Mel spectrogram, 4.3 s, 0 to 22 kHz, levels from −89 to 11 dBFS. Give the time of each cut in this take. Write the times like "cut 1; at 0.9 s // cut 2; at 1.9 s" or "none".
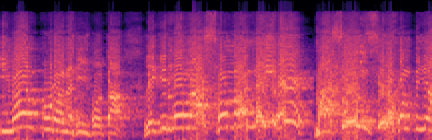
cut 1; at 3.1 s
